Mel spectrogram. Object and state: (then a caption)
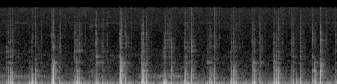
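Wooden cutting board. A large, flat, solid wooden cutting board held close to the microphone is tapped rapidly with fingertips and nails on its flat surface. The taps come in an uneven stream of short, dull, low knocks that die away almost instantly, with faint clicky edges from the nails.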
